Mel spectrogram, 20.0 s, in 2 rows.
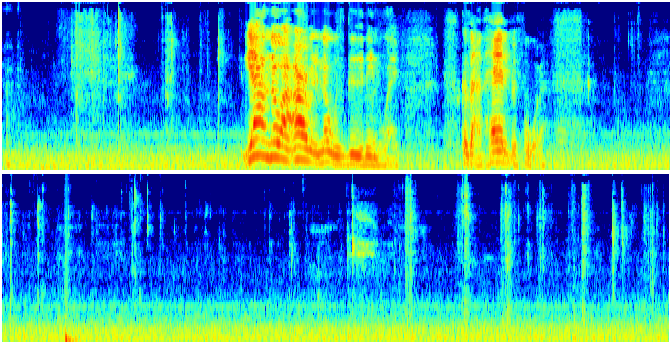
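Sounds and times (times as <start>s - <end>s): steady low hum: 0.0s - 20.0s
person chewing: 0.1s - 3.5s, 8.7s - 20.0s.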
